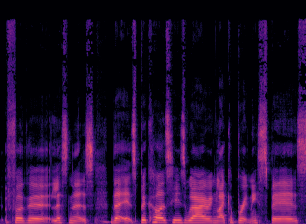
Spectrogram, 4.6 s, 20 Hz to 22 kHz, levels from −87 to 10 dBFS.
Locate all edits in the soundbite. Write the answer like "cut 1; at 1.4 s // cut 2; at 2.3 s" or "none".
none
